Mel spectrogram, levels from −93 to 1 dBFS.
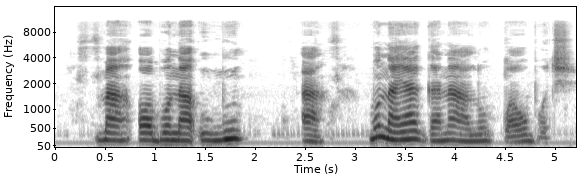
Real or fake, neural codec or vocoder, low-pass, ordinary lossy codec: real; none; 10.8 kHz; none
